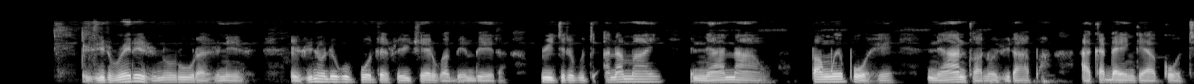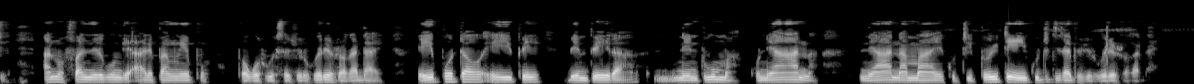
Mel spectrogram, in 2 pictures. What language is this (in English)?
Ndau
